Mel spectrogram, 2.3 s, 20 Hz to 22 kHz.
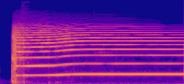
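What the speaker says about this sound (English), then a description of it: "we're going to be bending up on the 14th fret" A single electric guitar note picked and bent upward on the 14th fret of the G string, then held steady with a faint wobble as it sustains, ringing clearly and alone, slightly overdriven.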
